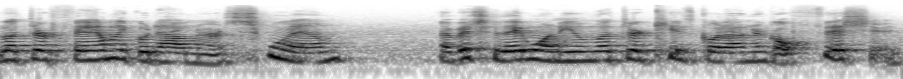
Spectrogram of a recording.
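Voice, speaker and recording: Over noticeable background noise, a woman speaks fairly quickly at a fairly high pitch with ordinary variation. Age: 40s. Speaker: oil spill affected resident. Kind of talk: emotional testimony. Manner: animated.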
